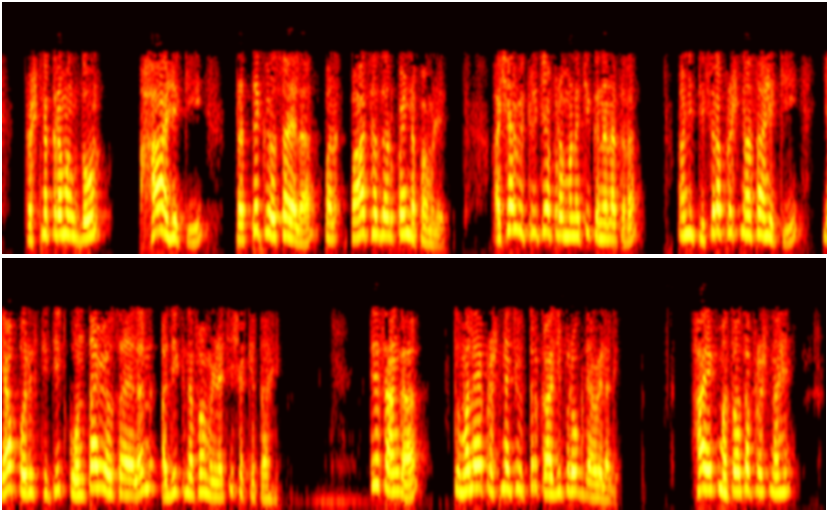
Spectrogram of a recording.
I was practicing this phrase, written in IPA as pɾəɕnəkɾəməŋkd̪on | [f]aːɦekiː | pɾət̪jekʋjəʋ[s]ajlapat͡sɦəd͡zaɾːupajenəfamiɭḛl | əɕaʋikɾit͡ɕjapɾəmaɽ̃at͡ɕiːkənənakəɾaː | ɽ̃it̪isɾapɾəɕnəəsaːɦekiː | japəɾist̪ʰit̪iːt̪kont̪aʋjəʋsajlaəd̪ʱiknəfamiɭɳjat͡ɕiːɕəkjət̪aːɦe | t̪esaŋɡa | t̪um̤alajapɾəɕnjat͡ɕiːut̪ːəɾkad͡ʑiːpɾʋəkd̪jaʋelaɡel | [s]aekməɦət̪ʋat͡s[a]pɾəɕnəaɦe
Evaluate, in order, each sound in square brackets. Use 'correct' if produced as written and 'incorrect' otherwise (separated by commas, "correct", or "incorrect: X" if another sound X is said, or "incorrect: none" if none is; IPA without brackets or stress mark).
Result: incorrect: h, correct, incorrect: h, correct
